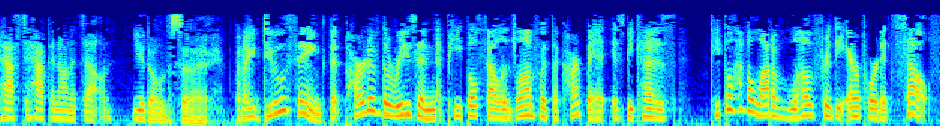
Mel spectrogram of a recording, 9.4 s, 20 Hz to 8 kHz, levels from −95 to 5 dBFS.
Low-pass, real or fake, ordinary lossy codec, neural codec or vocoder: 7.2 kHz; fake; MP3, 24 kbps; codec, 16 kHz in and 24 kHz out, 0.8 kbps, FocalCodec, streaming, 65536 codes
